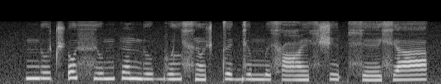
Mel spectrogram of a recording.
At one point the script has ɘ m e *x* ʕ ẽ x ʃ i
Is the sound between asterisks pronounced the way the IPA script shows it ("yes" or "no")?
yes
